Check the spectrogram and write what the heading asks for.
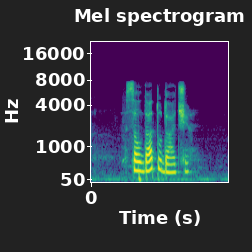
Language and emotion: Russian, neutral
